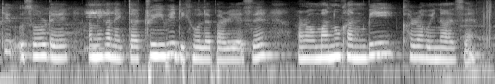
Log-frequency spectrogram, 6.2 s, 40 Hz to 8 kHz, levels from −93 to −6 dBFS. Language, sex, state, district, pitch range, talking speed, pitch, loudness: Nagamese, male, Nagaland, Dimapur, 205-240 Hz, 175 wpm, 220 Hz, -16 LUFS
